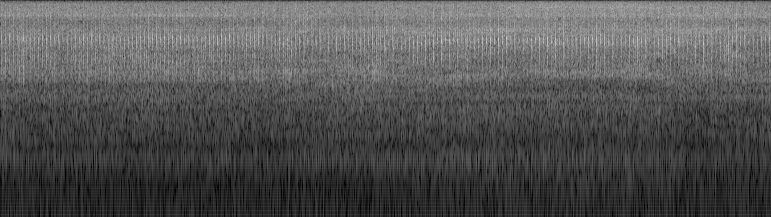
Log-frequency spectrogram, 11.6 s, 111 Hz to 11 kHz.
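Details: VAZ 21127 engine at cold idle during warm-up with a steady knock of about two beats a second; it goes away once the engine warms to about 40 degrees, cause unclear.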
